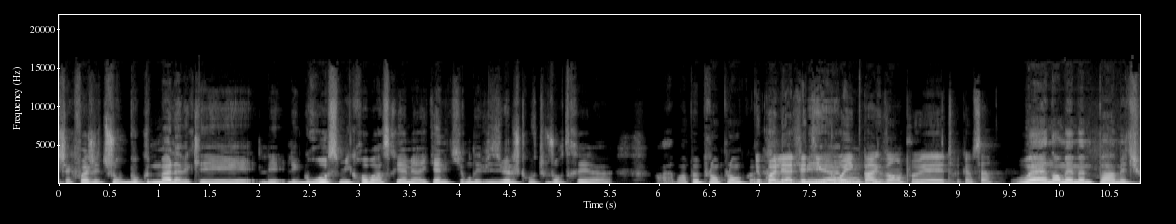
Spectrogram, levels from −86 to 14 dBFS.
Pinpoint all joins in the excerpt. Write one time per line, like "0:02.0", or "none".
0:09.5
